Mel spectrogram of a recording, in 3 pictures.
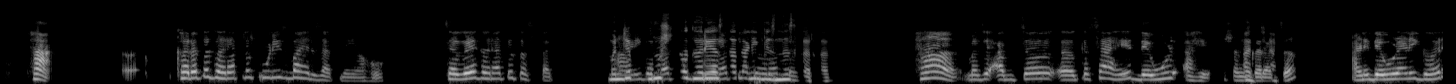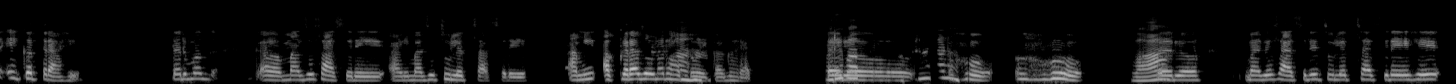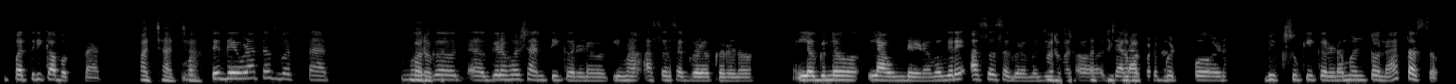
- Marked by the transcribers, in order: tapping; surprised: "अरे बापरे! अकरा जण"
- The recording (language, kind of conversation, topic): Marathi, podcast, कुटुंबाच्या अपेक्षांना सामोरे जाताना तू काय करशील?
